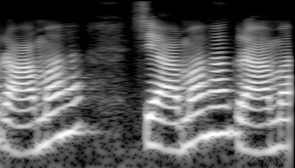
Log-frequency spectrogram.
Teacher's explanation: विसर्ग का उच्चारण कंठ से होता है दोस्तों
